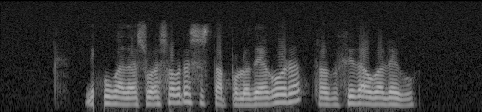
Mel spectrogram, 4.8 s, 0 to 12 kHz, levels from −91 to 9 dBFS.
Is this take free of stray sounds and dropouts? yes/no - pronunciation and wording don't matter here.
no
